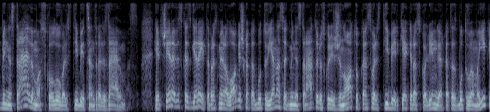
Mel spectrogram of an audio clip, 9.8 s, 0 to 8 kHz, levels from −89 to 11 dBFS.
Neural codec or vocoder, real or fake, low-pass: none; real; 7.2 kHz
